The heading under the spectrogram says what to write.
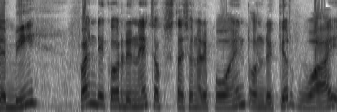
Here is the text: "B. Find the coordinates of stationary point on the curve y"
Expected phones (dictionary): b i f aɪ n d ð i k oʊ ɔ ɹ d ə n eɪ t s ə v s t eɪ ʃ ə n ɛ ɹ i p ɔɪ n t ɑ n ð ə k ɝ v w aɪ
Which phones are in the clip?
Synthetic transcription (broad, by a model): b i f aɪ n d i k oʊ ɔ ɹ d ə n eɪ t s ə f s t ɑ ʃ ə n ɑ ɹ i p ɔɪ n t ɑ n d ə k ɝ f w aɪ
